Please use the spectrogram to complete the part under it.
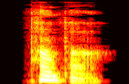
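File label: "pumper", Australian English; pronunciations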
